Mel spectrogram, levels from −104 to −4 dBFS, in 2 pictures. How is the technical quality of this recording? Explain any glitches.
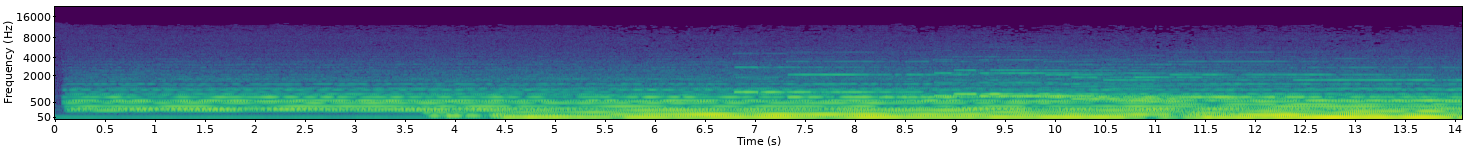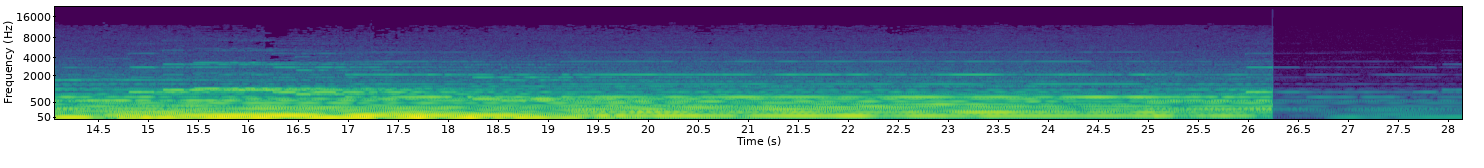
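One glitch stands out near the end. From 26.25 s to the end at 28.15 s, the audio suddenly falls by about 31 dB, background included, leaving only a small residue. The likely cause is one channel inverted: with one stereo side's polarity reversed, everything shared between the channels cancels when they are summed to mono, and only their difference survives. Unlike a dropout or mute, the sound never goes fully silent, and unlike a fade, the drop is immediate rather than gradual.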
